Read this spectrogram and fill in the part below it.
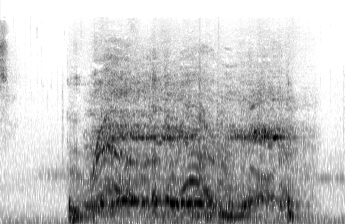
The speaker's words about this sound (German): Du hörst ein verzerrtes Wiehern. Hallo Pferd, geht's dir gut?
